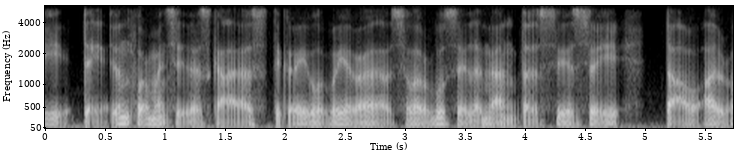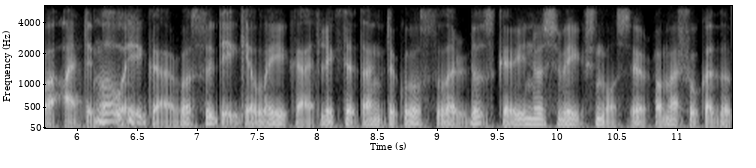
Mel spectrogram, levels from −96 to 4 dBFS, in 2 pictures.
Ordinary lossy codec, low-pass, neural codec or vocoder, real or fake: Opus, 24 kbps; 5.4 kHz; autoencoder, 22.05 kHz, a latent of 192 numbers a frame, VITS, trained on many speakers; fake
